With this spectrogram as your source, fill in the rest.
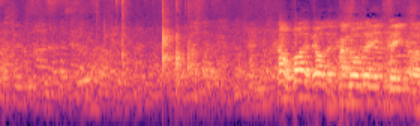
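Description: A young man speaks calmly through a microphone and loudspeakers in an echoing room.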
